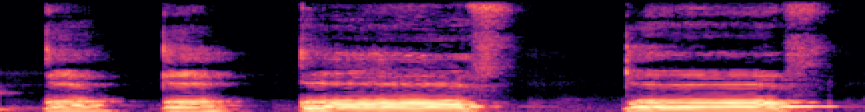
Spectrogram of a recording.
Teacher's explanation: কফ জিহ্বার গোড়া থেকে তার বরাবর উপরে তালুর সঙ্গে মিলিত হয়ে এই হরফটি উচ্চারিত হবে।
